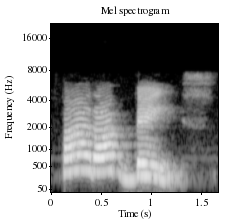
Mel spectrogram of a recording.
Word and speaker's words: parabéns: Parabéns. Olha que a última sílaba é a mais forte, por isso ela é uma palavra oxítona e terminada também em ens.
